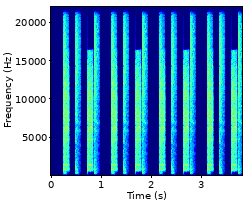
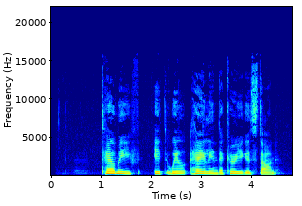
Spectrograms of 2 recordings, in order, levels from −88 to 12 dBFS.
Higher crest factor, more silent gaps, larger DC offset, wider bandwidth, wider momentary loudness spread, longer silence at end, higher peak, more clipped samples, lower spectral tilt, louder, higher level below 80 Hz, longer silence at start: first, 20 dB vs 14 dB; first, 0.66-0.72 s, 1.07-1.20 s, 1.62-1.68 s, 2.03-2.16 s, 2.58-2.64 s, 2.98-3.12 s, 3.55-3.60 s vs none; neither; first, over 20 kHz vs 14.5 kHz; second, 4 LU vs 9 LU; second, 0 s vs 0.35 s; about the same, -8 dBFS vs -10 dBFS; neither; second, 3.5 dB/octave vs -6 dB/octave; about the same, -25 LUFS vs -23 LUFS; about the same, -82 dBFS vs -78 dBFS; second, 0.25 s vs 1 s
